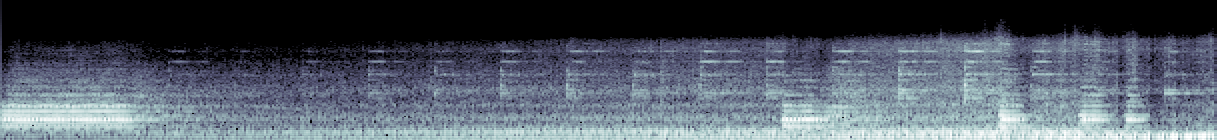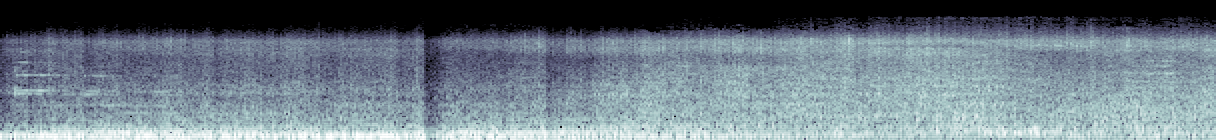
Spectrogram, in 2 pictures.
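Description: A freight train rumbles closer and rolls past with a heavy roar.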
